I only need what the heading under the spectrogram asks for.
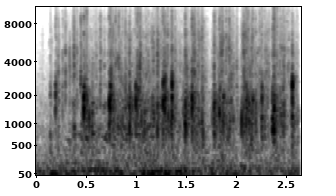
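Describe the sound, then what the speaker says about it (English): Moderate audience clapping at an outdoor mural unveiling for a Buffalo heritage district project, steady and fairly distant, with voices murmuring underneath. "you can clap for them"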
